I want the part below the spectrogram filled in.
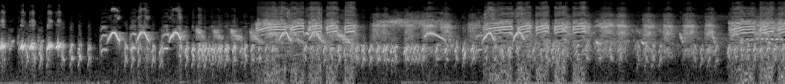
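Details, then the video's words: Chorus of birds used as a trapping lure, opening with rhythmic pulsed chatter, then rising and falling whistled phrases and fast high twitters stacked over one another. "SUARA PIKAT BURUNG"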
